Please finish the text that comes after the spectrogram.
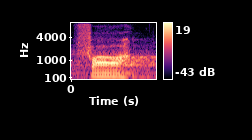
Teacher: फ़ा ऊपर के दांतों के किनारे और निचले होठ के तर हिस्से से अदा होता है।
